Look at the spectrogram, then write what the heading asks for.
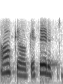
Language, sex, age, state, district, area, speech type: Kannada, female, 18-30, Karnataka, Davanagere, rural, conversation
